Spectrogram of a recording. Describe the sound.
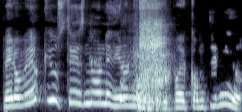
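A single loud sneeze bursts out in the middle of a man's ongoing speech, briefly cutting through his talking before he carries on.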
